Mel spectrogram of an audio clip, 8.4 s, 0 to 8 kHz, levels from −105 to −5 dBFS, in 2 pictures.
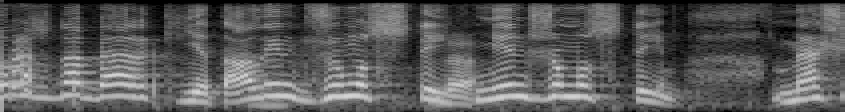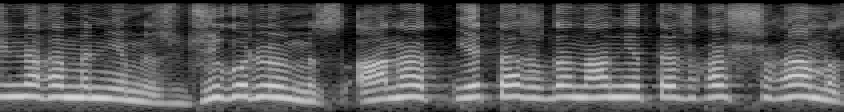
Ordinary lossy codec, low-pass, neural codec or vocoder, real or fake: none; 7.2 kHz; none; real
